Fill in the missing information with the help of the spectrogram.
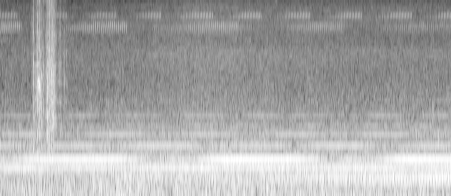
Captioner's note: camera shutter clicking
